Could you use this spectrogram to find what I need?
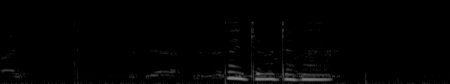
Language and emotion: Russian, sad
